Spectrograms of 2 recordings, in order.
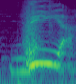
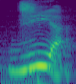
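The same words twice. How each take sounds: First: The d is a clean, crisp plain d sound. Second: The d is softened into a hissy 'dj' sound. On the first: This is how it is said in Spanish. The speaker calls it right. "eu sempre vou dizer o D bem limpinho" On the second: This is how some Brazilian Portuguese speakers say it. The speaker calls it wrong. "o som di, assim meio chiado"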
